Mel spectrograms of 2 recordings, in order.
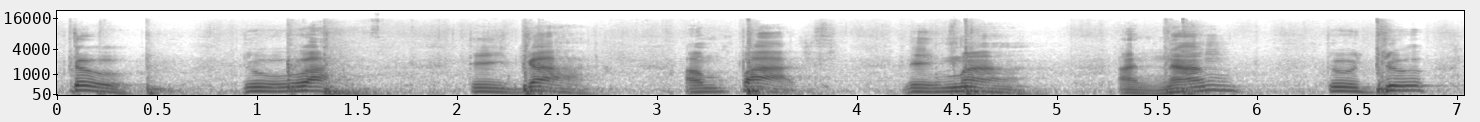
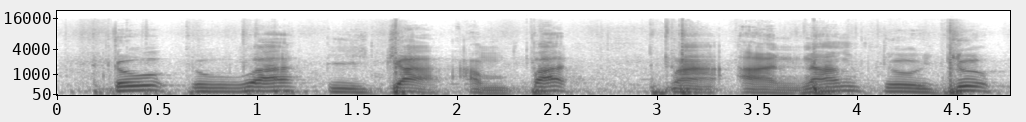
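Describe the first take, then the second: First: The counting is said slowly. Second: The counting is said fast.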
